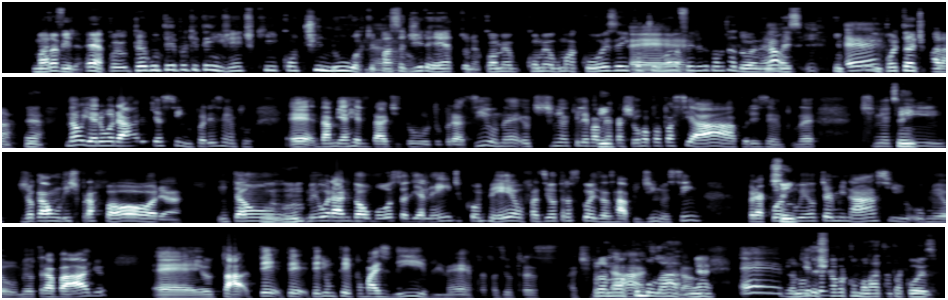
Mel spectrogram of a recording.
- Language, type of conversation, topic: Portuguese, podcast, O que mudou na sua rotina com o trabalho remoto?
- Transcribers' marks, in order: none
